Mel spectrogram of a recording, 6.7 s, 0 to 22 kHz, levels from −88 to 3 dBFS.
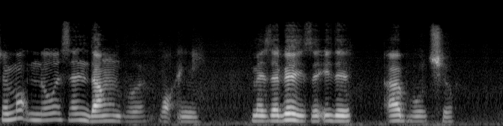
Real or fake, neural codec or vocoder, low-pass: fake; codec, 16 kHz in and 24 kHz out, 0.9 kbps, LongCat-Audio-Codec, fine tuned four codebook decoder; 10.8 kHz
